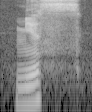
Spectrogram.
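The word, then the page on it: myes: San Lucas Quiaviní Zapotec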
